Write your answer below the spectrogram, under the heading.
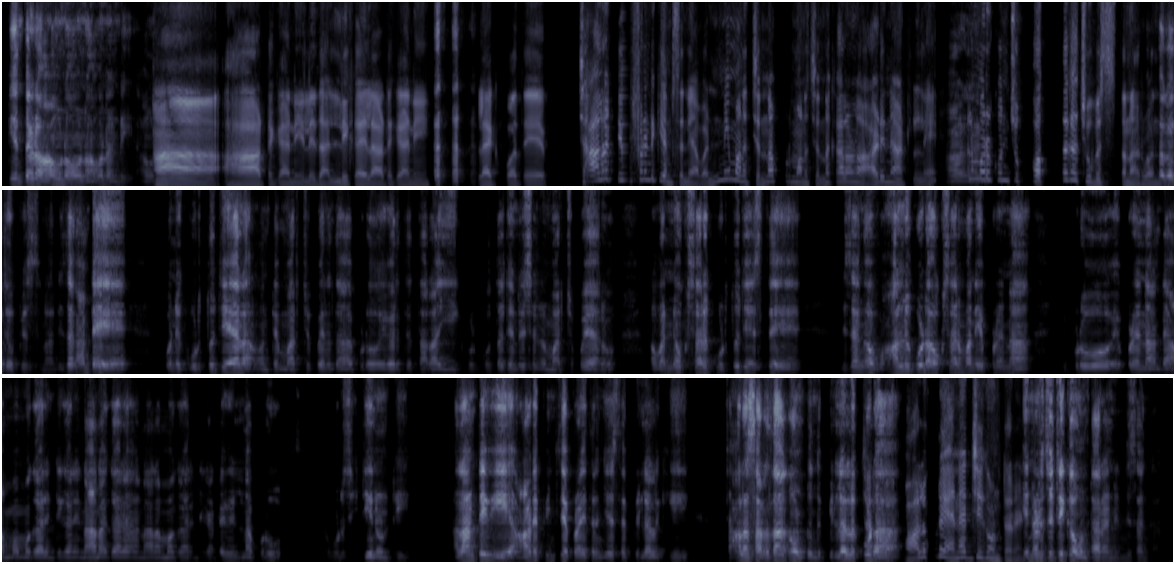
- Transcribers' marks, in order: chuckle; in English: "డిఫరెంట్"; tapping; in English: "జనరేషన్"; in English: "సిటీ"; in English: "ఎనర్జీగుంటారండి"; in English: "ఎనర్జిటిక్‌గా"
- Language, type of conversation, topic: Telugu, podcast, చిన్నప్పుడే నువ్వు ఎక్కువగా ఏ ఆటలు ఆడేవావు?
